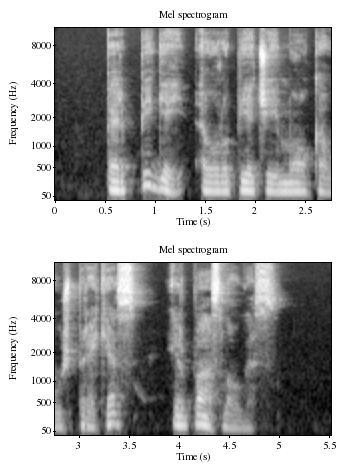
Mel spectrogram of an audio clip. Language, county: Lithuanian, Klaipėda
